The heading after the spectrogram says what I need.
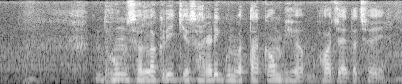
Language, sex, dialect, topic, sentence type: Maithili, male, Southern/Standard, agriculture, statement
